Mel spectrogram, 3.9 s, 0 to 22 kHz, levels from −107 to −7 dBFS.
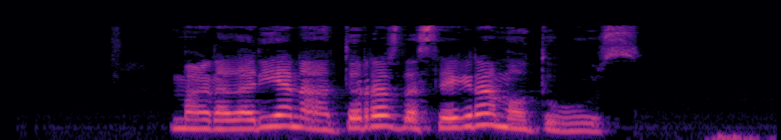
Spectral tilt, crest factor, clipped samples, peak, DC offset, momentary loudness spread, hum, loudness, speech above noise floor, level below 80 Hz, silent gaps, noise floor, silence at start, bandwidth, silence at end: -3.5 dB/octave; 18 dB; under 0.1%; -30 dBFS; under 0.1%; 15 LU; none; -45 LUFS; 44 dB; -76 dBFS; none; -89 dBFS; 0.85 s; 11.5 kHz; 0.15 s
